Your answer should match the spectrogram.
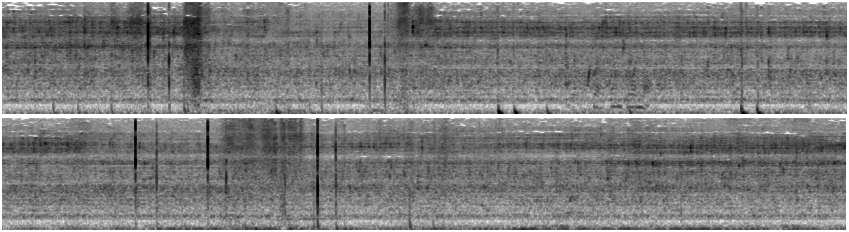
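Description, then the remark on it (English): A steady wash of ocean water fills the scene, a soft continuous rush with occasional small splashes and clicks rising briefly above it, with no voices. “And you ask yourself, what wisdom does the ocean have to teach me?”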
